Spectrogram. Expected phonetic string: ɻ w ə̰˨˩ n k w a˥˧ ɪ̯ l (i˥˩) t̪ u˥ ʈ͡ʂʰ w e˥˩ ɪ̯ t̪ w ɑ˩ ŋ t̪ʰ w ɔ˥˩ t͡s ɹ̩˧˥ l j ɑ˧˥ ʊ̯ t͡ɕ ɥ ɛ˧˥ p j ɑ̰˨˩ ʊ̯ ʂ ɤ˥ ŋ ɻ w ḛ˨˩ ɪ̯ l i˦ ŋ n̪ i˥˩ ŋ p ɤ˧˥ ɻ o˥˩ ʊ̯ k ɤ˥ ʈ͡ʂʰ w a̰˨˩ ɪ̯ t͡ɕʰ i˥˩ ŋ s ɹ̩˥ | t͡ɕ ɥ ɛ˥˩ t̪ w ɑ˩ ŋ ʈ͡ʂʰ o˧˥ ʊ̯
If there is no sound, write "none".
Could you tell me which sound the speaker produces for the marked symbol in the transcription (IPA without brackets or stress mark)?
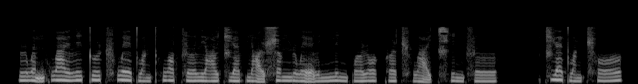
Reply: i˥˩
